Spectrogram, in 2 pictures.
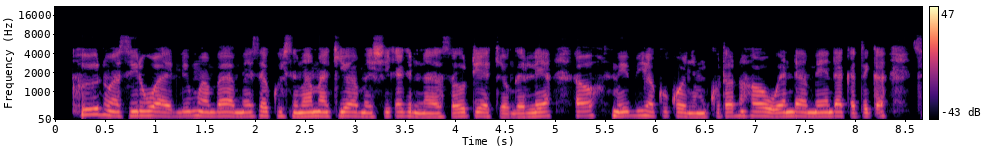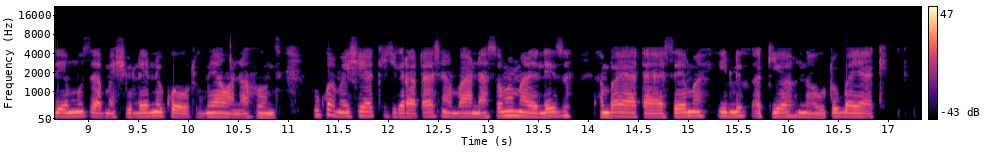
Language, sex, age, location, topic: Swahili, male, 25-35, Nakuru, education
